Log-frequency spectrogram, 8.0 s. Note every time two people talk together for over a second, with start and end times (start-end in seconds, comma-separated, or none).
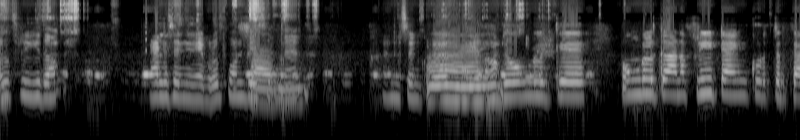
none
